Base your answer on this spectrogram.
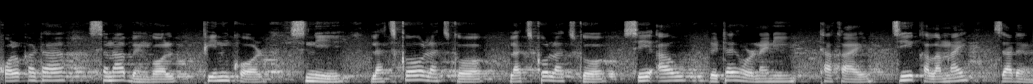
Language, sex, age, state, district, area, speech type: Bodo, male, 18-30, Assam, Kokrajhar, rural, read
